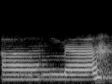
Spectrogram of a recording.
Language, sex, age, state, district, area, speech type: Bodo, female, 18-30, Assam, Chirang, rural, conversation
